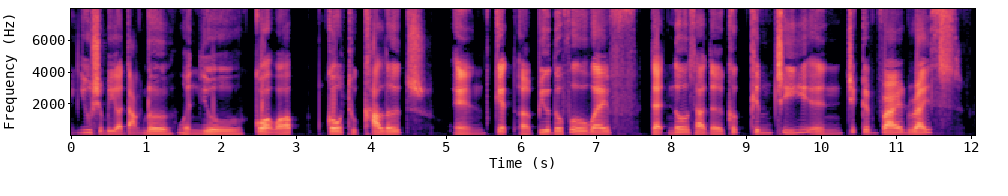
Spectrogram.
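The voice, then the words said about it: Imitated old Asian woman accent. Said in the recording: “My old Asian lady accent is horrible ... I'm sorry if this Asian lady accent is terrible.”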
